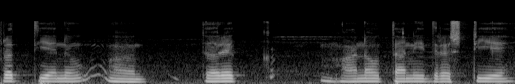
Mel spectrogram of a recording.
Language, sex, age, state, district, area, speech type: Gujarati, male, 30-45, Gujarat, Rajkot, rural, spontaneous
